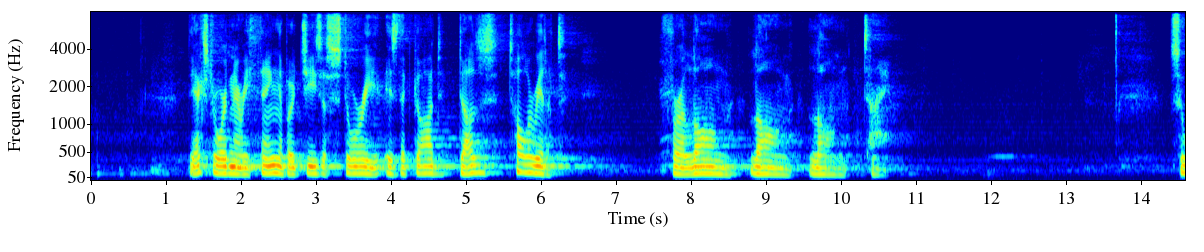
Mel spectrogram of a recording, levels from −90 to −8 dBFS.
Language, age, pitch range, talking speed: English, 50-69, 120-145 Hz, 80 wpm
